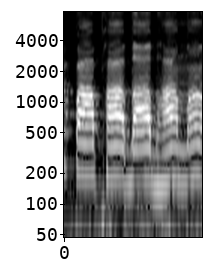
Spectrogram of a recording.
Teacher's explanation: ओष्ठ्य व्यंजन में है जिन व्यंजनों के उच्चारण में दोनों ओष्ठ द्वारा श्वास के अवरोध होता है, ओष्ठ व्यंजन कहलाते हैं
